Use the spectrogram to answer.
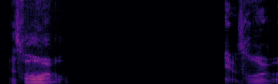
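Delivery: very soft, drained aside; subdued horror. Real, not acted. Viewer remembering a film too painful to watch, hushed. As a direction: let it drop almost to nothing. Recalls distressing film, overcome.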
